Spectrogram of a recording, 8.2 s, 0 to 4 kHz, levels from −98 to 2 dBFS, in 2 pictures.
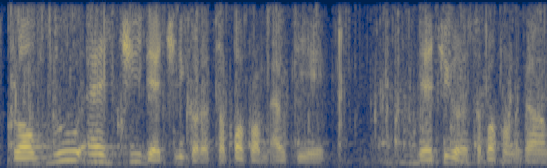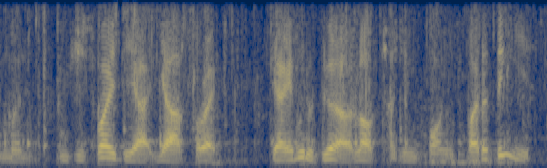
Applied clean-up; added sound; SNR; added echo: neural mask model RNNoise.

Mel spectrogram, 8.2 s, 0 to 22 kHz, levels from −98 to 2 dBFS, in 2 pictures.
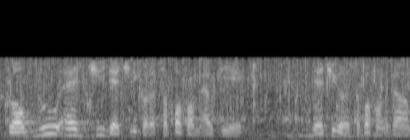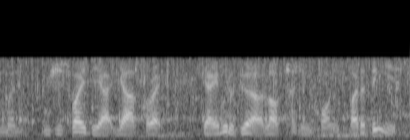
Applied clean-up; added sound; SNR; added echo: none; Stream; 9 dB; none.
